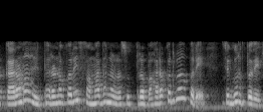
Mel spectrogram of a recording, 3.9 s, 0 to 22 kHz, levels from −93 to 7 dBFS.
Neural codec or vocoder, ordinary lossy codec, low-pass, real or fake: codec, 16 kHz, 8 kbps, FunCodec, trained on Chinese and English, 25 frames a second; none; 5.4 kHz; fake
